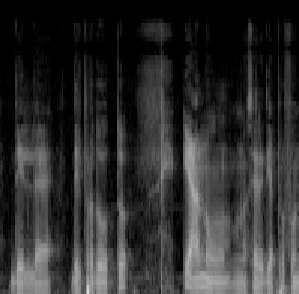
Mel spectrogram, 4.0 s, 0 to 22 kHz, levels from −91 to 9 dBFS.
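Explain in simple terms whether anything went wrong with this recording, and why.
A block of digital silence at 0.36 s: for about a millisecond the sound drops to nothing, likely because the program filled its output late, leaving a tiny click.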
